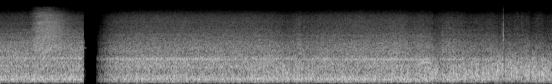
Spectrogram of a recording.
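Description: A fire hose sprays a powerful jet of water.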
